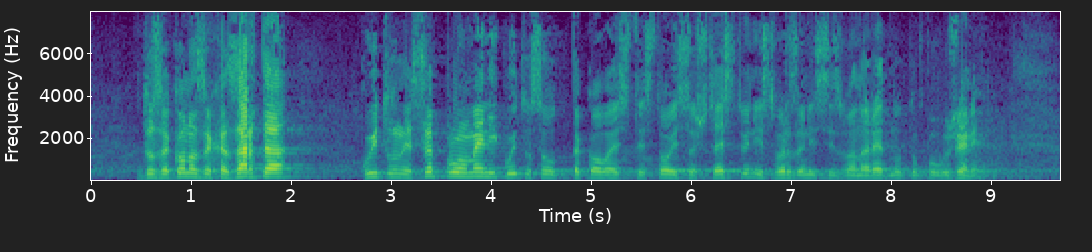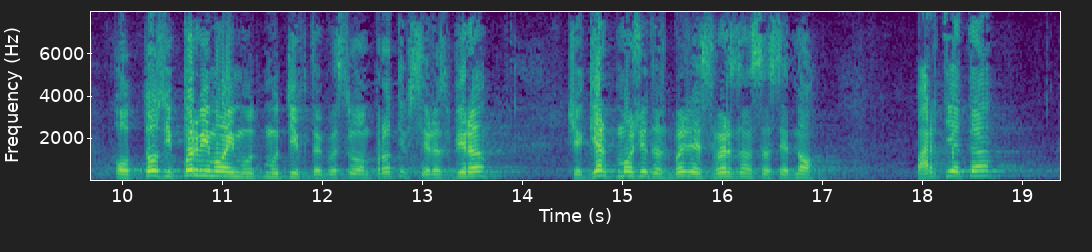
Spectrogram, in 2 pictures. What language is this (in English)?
Bulgarian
